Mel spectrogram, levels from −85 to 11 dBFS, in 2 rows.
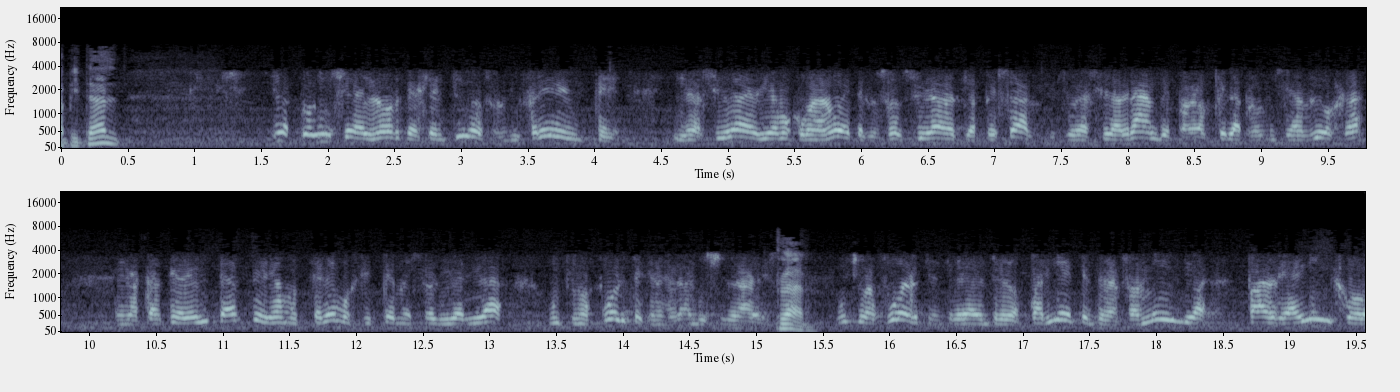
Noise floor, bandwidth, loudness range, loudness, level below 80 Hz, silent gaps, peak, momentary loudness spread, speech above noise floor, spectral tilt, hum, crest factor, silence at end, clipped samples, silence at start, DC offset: -41 dBFS; 7.2 kHz; 2 LU; -21 LUFS; -58 dBFS; none; -2 dBFS; 9 LU; 21 dB; -4 dB/octave; none; 20 dB; 0 s; under 0.1%; 0 s; under 0.1%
